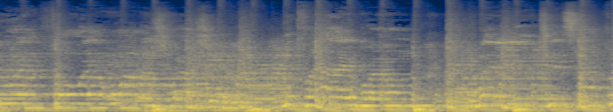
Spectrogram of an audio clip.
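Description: A rock band playing live: two electric guitars, electric bass and drums, with a lead vocal over them.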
